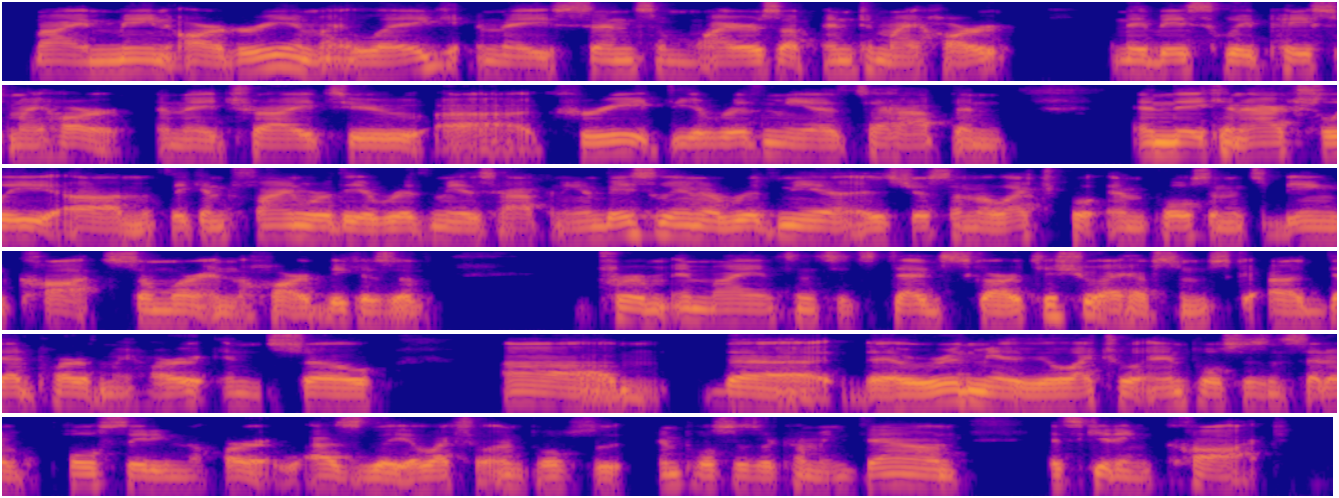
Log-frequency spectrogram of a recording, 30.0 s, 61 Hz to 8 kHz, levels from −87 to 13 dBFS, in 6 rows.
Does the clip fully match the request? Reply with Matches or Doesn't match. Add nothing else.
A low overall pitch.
Matches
